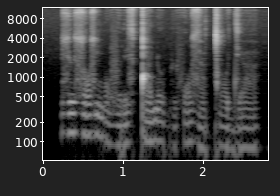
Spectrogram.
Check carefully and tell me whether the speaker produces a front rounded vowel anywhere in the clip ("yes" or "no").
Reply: yes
